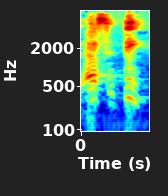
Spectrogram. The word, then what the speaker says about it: As-Sideeq: doing bless Queen uh my last name is asid all right all right n asid all right so how are you doing today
